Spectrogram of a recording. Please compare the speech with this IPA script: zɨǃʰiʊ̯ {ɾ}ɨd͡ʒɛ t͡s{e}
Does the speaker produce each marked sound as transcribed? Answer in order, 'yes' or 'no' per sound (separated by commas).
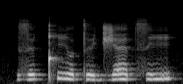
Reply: no, no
